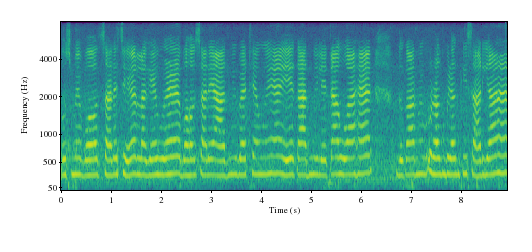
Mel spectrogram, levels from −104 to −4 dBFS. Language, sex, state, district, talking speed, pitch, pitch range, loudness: Hindi, female, Bihar, West Champaran, 170 wpm, 285 Hz, 275-290 Hz, -15 LUFS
